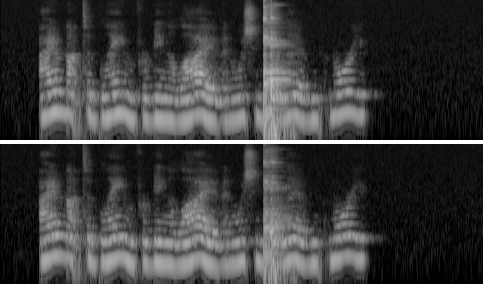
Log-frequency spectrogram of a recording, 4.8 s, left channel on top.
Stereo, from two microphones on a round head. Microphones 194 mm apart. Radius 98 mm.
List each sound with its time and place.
0.4 s a woman speaking: centre (ahead or behind), 2.5 m
2.6 s a clunk: 30° left (ahead or behind), 0.5 m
